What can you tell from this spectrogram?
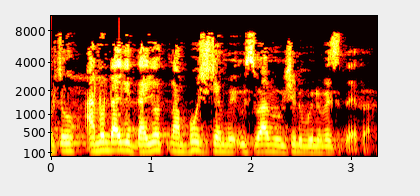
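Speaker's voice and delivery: ordinary delivery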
